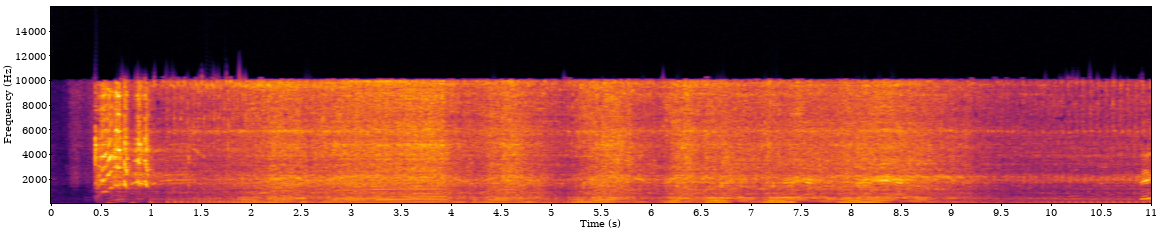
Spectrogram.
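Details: Honda Grom clone 125cc single-cylinder bike, after fixing a snapped, loose engine bolt that caused bad engine vibration: fires up and revs cleanly, no rattle or buzzing vibration over the exhaust.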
